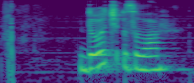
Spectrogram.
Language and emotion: Russian, neutral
